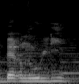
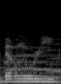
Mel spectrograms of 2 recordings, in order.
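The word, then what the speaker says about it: Bernoulli: semble que on prononce bernoui euh ce tuas pas de i devant les deux es donc ça il me semble que c'est bernoui qu'on qu'on prononce ok bah désolé puis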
